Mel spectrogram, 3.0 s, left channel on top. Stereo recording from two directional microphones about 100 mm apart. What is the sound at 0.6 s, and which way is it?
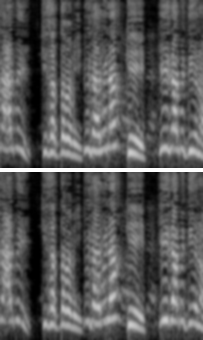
Speech, 35° right (ahead or behind).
